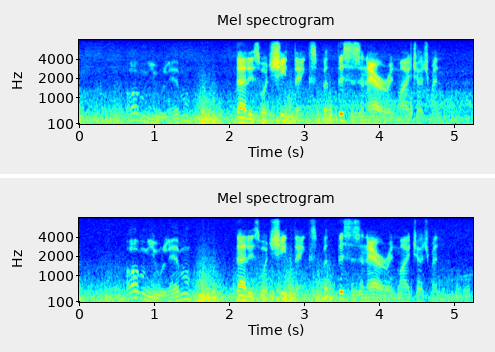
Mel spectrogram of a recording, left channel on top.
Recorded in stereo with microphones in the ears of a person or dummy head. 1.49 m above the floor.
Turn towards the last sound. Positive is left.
turn(degrees=25)  # may be behind; listen again after turning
